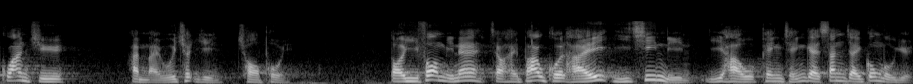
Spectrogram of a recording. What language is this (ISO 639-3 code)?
yue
